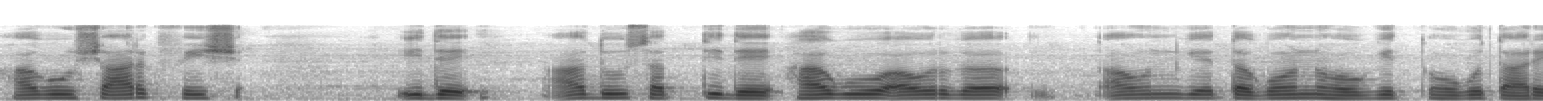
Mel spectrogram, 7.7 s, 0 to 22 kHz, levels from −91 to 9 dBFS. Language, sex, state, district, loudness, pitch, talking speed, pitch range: Kannada, male, Karnataka, Belgaum, -19 LUFS, 135 Hz, 100 wpm, 125-140 Hz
